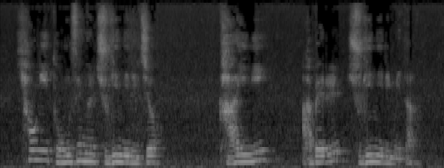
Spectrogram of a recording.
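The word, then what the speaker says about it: הֶבֶל: 동생을 죽인 일이죠 가인이 아벨을 죽인 일입니다 그런데 우리가 아벨 아벨이라고 부르는이 이름의 본래 히브리어 발음이 바로 헤벨입니다 전도서에서 내내 이야기하는 헤벨 헛됨과 아벨이 철자가 똑같습니다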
